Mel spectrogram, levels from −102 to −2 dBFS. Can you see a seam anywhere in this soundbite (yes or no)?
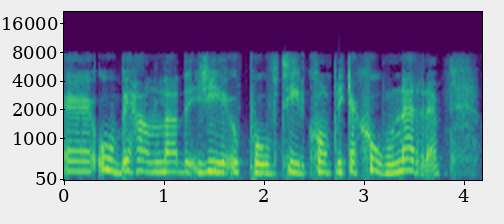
no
